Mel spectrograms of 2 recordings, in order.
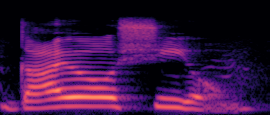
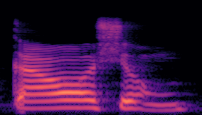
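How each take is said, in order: First: The first syllable has an 'eye' vowel. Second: The first syllable has an 'ow' vowel. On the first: The speaker calls it wrong. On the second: The speaker calls it right.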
